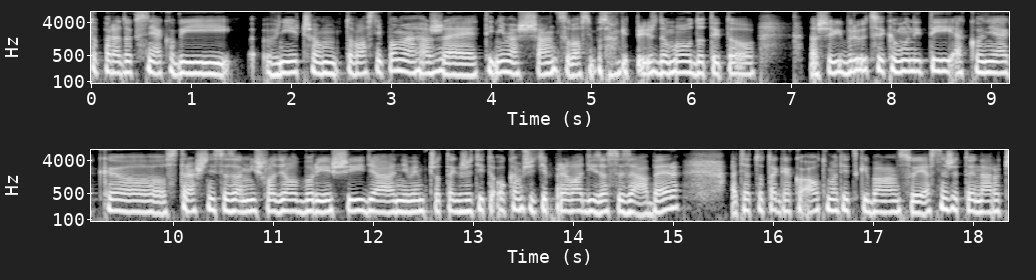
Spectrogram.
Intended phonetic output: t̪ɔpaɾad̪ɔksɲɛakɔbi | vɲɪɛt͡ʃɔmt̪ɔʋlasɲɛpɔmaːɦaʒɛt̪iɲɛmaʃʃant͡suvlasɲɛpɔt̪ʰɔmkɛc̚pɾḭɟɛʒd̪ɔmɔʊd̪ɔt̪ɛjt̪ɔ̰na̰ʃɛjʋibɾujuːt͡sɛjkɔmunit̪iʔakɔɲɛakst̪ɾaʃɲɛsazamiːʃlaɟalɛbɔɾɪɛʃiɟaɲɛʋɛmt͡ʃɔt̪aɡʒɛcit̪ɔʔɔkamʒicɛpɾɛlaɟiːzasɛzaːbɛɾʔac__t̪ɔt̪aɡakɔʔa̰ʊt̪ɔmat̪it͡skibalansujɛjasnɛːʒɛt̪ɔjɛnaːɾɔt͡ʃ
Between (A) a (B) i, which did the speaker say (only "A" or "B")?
A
